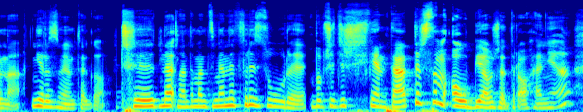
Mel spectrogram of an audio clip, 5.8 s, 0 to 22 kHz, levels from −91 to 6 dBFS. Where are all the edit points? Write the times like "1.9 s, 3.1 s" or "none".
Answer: 1.8 s, 3.1 s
